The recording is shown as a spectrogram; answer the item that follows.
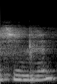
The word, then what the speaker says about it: Ching Yuan: Donc ton nom d'artiste, c'est Xing Yuan. Oui, ça va, j'ai bien prononcé. Oui, c'est bien, c'est Xing Yuan.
